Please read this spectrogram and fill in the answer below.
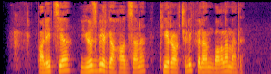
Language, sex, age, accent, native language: Uzbek, male, 19-29, Qashqadaryo, Uzbek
